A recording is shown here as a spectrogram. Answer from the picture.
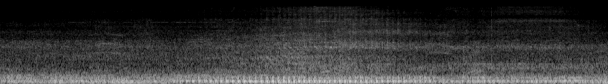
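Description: Motorcycle engine running steadily with an even pulse, growing louder for a couple of seconds in the middle, then easing back.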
